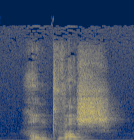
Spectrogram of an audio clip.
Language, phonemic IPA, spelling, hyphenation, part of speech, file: Dutch, /ˈɦɑnt.ʋɑs/, handwas, hand‧was, noun, Nl-handwas.ogg
- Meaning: washing by hand, usually referring to laundry, dishwashing or food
